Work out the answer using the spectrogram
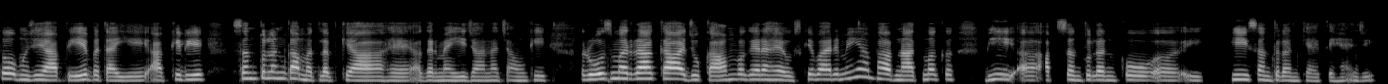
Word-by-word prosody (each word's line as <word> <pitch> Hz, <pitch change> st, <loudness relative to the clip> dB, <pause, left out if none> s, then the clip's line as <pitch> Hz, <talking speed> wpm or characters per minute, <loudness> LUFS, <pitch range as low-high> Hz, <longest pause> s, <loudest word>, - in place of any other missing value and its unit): तो 260 Hz, -1 st, +4 dB
मुझे 220 Hz, -1 st, -2 dB
आप 195 Hz, -1 st, +2 dB
ये 205 Hz, +4 st, +3 dB
बताइए 185 Hz, -3 st, -2 dB
आपके 195 Hz, +5 st, -2 dB
लिए 225 Hz, +1 st, +2 dB, 0.4 s
संतुलन 280 Hz, +1 st, 0 dB
का 275 Hz, -1 st, +5 dB
मतलब 195 Hz, -4 st, -2 dB
क्या 190 Hz, -3 st, +2 dB, 0.2 s
है? 175 Hz, 0 st, -4 dB
अगर 185 Hz, 0 st, -3 dB
मैं 185 Hz, +1 st, -2 dB
ये 180 Hz, 0 st, -1 dB
जानना 185 Hz, 0 st, -4 dB
चाहूँ 180 Hz, -1 st, -7 dB
कि 195 Hz, +1 st, -7 dB, 0.4 s
रोज़मर्रा 265 Hz, +3 st, +6 dB
का 260 Hz, -1 st, +8 dB
जो 215 Hz, -1 st, -2 dB
काम 200 Hz, +3 st, +2 dB
वगैरह 225 Hz, -1 st, +1 dB
है 205 Hz, -, +2 dB
उसके 195 Hz, +6 st, -5 dB
बारे 235 Hz, 0 st, +2 dB
में 265 Hz, +4 st, -4 dB
या 360 Hz, -1 st, 0 dB
भावनात्मक 225 Hz, -1 st, +1 dB, 0.4 s
भी 230 Hz, +1 st, -2 dB
अ -, -, -4 dB
आप 195 Hz, +1 st, -3 dB
संतुलन 205 Hz, -2 st, -2 dB
को 200 Hz, -2 st, 0 dB
अ, 185 Hz, 0 st, -4 dB
इ 185 Hz, -2 st, -7 dB, 0.3 s
ही 225 Hz, 0 st, +2 dB
संतुलन 195 Hz, -4 st, -3 dB
कहते 170 Hz, -1 st, -9 dB
हैं, 175 Hz, +3 st, -9 dB
जी। 180 Hz, +2 st, -11 dB
205 Hz, 175 wpm, -24 LUFS, 185-230 Hz, 0.4 s, का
